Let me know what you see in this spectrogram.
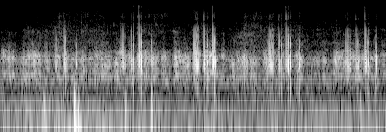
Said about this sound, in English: It doesn't take long for the frogs to overcome their shyness and start calling again. I got one. I think I got a frog. Here's the little guy that's making all that noise.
